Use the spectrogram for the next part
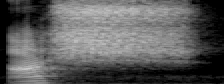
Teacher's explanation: இந்த எழுத்தை உச்சரிக்கும் போது நாவின் நடுவுலேருந்து வரக்கூடிய அந்த சப்தம் வந்து வாய் முழுக்க பரவும். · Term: காற்று பரவுதல்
